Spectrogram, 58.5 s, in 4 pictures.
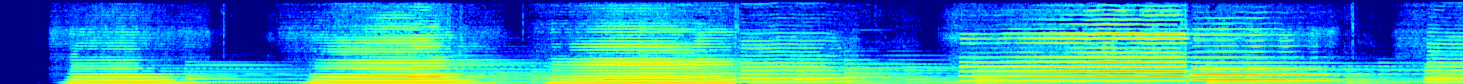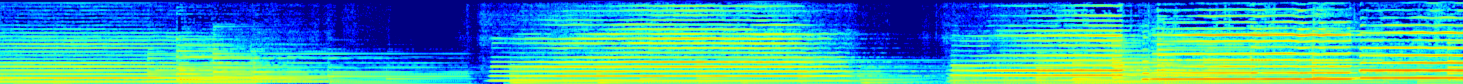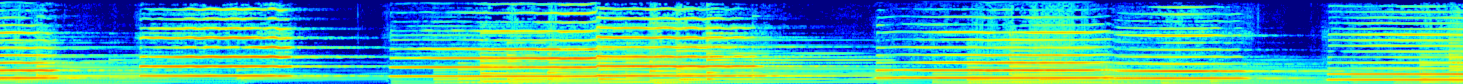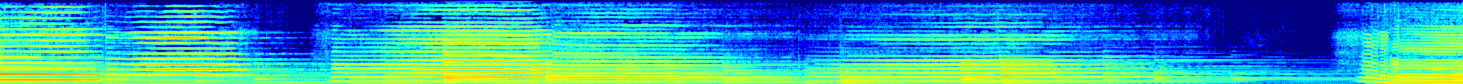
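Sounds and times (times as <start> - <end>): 
saxophone ballad: 0.6 - 58.5.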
